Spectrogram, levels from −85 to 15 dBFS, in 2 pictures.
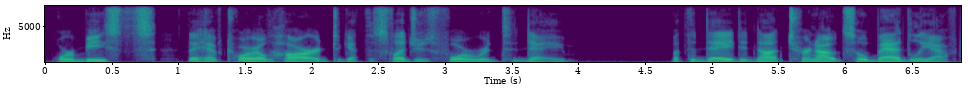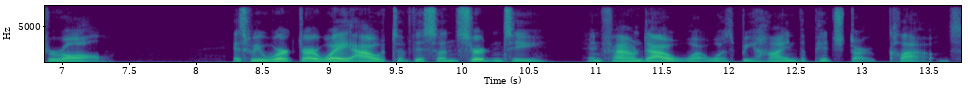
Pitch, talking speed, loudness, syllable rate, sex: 100 Hz, 190 wpm, -22 LUFS, 4.6 syllables/s, male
